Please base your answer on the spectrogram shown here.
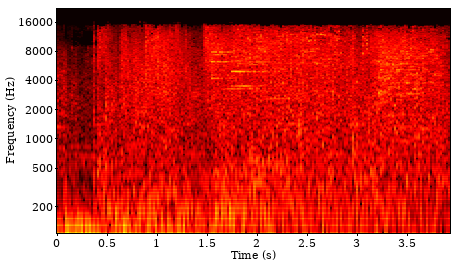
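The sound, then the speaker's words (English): A missile is fired from a control panel and explodes. The sound is a loud, dense roaring blast that fills the whole clip and stays steady before easing slightly at the end, with no voices. “Control panel, fire missile.”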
